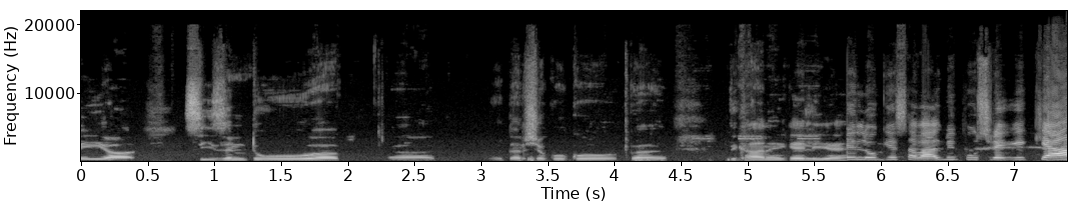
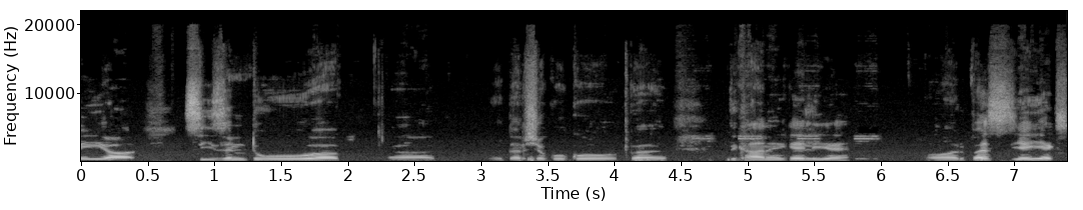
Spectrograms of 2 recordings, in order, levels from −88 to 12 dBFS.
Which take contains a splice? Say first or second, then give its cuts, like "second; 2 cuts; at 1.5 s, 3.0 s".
first; 1 cut; at 5.8 s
